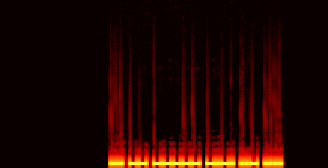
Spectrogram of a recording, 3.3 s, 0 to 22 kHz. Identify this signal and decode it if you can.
Morse code, heard as a keyed tone, about 52 wpm, 700 Hz. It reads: SM0CUH
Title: Call Signs Repeated 3x - 50wpm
